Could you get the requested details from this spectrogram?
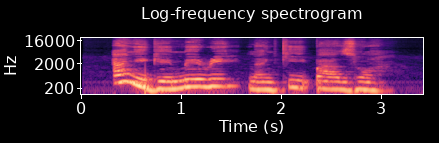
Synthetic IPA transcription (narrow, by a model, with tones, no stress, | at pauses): a˦ɲɪ˨ɡe˨me˦ɾi˦na˨ŋ̩˨ki˦k͡pa˦a˨zʊ˦a˦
